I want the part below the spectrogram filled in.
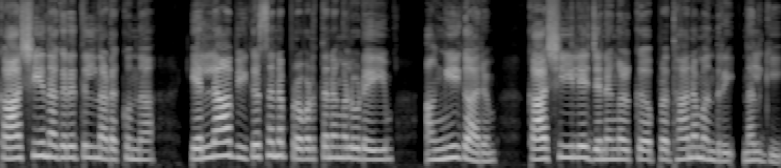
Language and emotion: Malayalam, neutral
